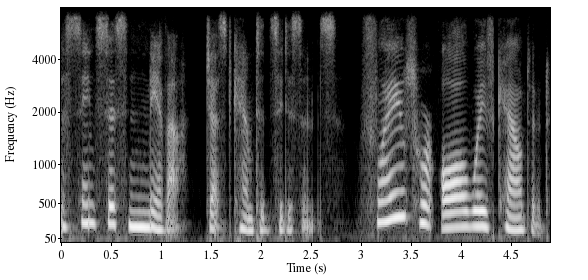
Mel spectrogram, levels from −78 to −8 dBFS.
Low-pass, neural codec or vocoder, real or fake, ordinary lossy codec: 7.2 kHz; codec, 16 kHz, 0.5 kbps, FunCodec, trained on LibriTTS, 25 frames a second; fake; Opus, 32 kbps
